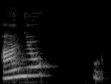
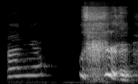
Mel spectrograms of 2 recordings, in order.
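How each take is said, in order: First: High, soft mock hello; high girlish answer. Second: High mock hello on the phone; high girlish answer. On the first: Plays the woman answering. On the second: Woman answering again.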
